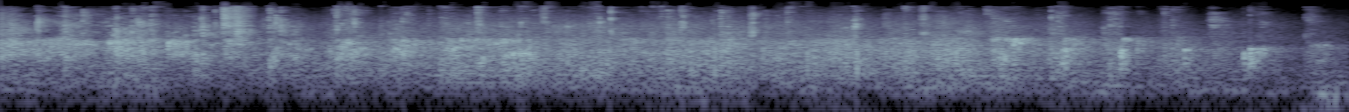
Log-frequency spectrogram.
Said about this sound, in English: Please give our drivers a round of applause.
